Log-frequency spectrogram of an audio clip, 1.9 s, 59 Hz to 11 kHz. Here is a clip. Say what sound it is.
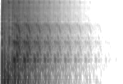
Retro Game Sounds SFX 101
audio, effect, electronic, freaky, gameaudio, gameover, gamesound, gun, sfx, shooting, sound-design, sounddesign, soundeffect, weapon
